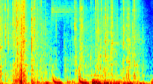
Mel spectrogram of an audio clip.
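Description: A bag of potato chips is torn open, with loud crinkling and crackling of the plastic in irregular bursts and a couple of sharp rips, no voices.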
